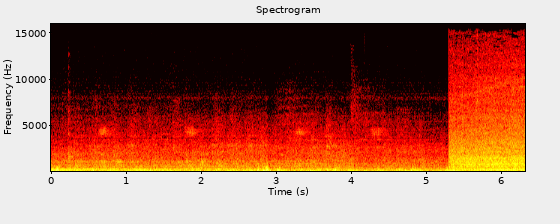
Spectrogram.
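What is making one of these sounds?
An electric train hums as it slowly pulls into a station.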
